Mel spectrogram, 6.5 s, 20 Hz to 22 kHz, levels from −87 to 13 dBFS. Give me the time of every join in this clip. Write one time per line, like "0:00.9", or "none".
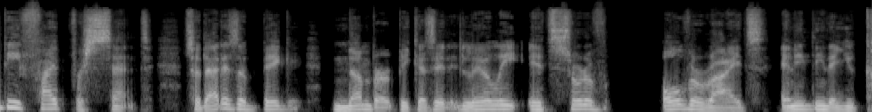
none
